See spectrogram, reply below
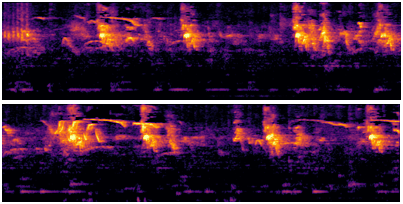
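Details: Young Argentine white goldfinch still refining its song. It repeats sharp, high chip-trill phrases roughly every second against a hissy, humming background with low rumbles.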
